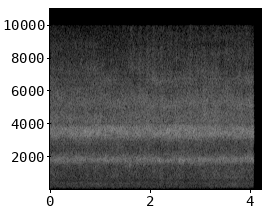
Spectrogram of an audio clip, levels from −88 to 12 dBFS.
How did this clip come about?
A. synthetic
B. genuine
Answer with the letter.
A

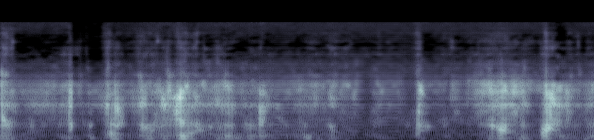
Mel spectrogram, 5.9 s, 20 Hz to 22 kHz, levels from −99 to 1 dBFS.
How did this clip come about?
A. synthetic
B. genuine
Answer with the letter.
A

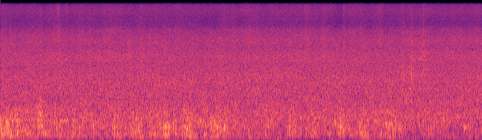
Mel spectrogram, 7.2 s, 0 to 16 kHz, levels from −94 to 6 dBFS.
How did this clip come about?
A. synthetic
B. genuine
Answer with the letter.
A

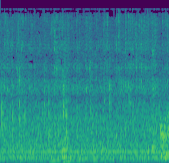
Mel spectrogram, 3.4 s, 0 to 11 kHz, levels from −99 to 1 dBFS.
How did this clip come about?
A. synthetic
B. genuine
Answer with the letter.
B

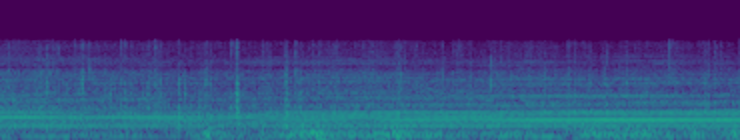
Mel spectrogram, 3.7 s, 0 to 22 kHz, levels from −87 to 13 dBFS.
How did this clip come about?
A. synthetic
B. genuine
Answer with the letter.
B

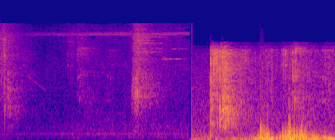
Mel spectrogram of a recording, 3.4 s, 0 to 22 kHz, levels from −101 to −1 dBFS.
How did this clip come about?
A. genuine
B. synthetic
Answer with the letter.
A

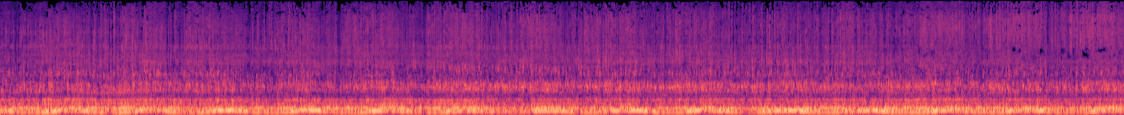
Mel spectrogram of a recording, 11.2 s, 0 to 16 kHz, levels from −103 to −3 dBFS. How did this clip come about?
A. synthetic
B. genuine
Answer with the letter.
A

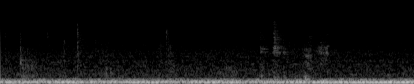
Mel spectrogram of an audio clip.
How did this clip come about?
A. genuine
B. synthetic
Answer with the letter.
A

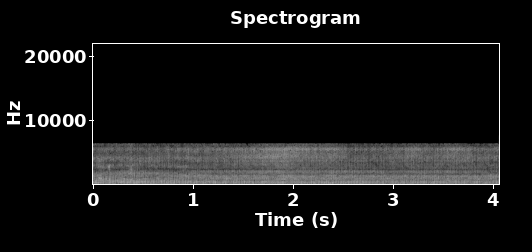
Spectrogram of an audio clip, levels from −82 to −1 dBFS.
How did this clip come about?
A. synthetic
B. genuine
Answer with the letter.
A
